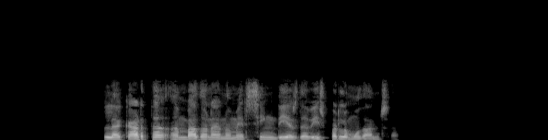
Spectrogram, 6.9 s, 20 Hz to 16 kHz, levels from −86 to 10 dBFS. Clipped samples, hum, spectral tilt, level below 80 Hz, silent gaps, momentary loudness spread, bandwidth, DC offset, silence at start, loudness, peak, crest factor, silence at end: under 0.1%; none; -5.5 dB/octave; -70 dBFS; none; 9 LU; 7 kHz; under 0.1%; 1.3 s; -25 LUFS; -6 dBFS; 20 dB; 1.9 s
